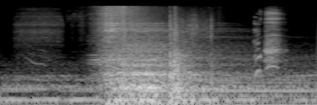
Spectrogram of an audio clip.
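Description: A man crashes heavily onto a hard floor.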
